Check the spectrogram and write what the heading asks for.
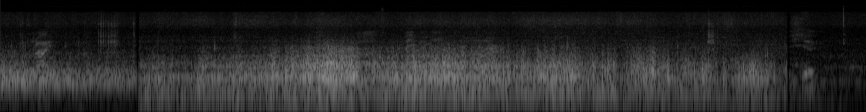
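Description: A small tour boat's motor runs steadily under the loud rush of wind on the microphone as the boat moves along the shore. The sound shifts about a second and a half in.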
